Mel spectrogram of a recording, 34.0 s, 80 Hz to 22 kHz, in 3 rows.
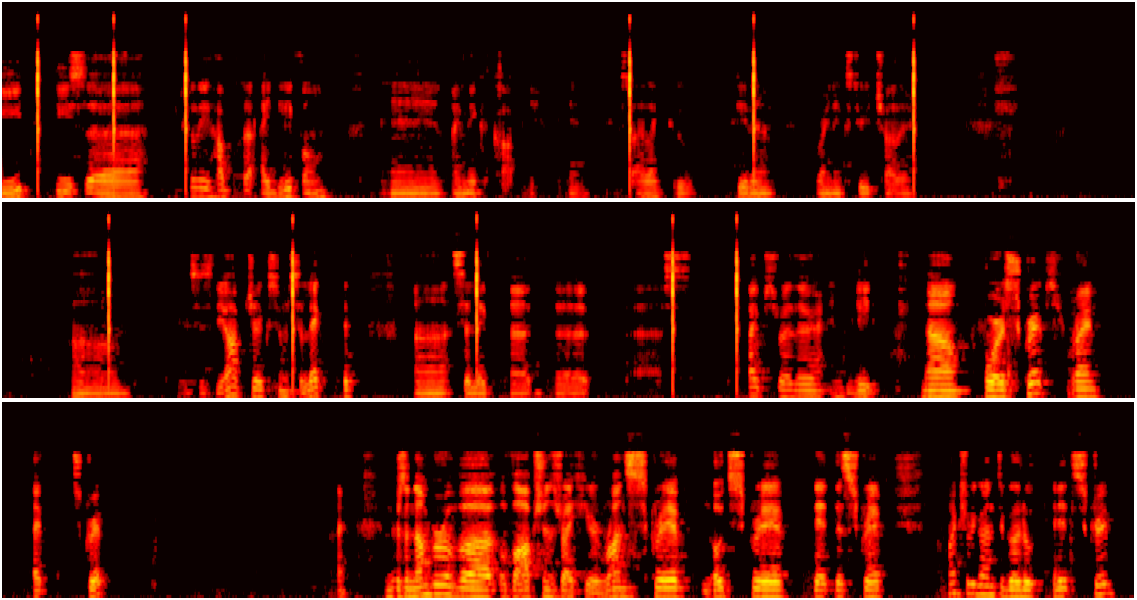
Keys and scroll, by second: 2.6 ctrl+z, 3.5 Escape, 4.0 c, 4.5 p, 4.8 -, 7.0 -, 9.1 Escape, 17.1 Delete, 18.1 Delete, 18.8 Delete, 20.3 Escape, 22.5 r, 22.7 i, 23.7 Escape, 24.3-25.5 typing, 29.3 Down, 30.0 Down, 33.1 Return.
